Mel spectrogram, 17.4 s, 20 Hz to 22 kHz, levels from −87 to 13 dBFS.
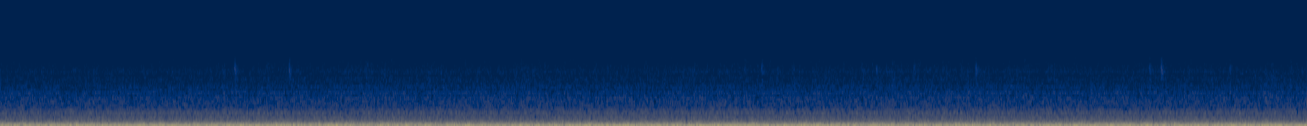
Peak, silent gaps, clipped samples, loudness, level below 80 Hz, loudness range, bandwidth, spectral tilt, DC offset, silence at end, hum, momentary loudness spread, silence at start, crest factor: -12 dBFS; none; under 0.1%; -32 LUFS; -26 dBFS; 1 LU; 0.9 kHz; -11 dB/octave; under 0.1%; 0 s; none; 3 LU; 0 s; 10 dB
